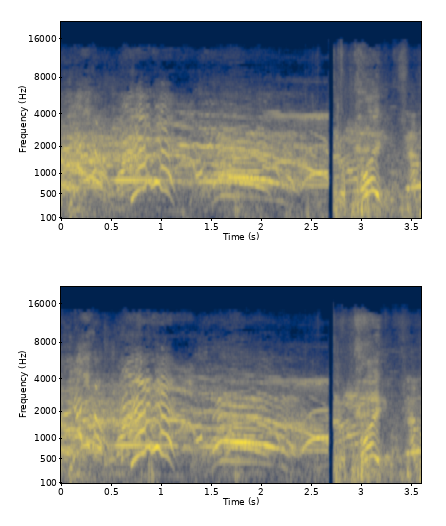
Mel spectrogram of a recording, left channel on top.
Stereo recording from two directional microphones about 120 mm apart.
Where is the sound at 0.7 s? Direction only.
50° right (ahead or behind).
